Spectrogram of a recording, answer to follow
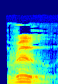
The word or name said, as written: roux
